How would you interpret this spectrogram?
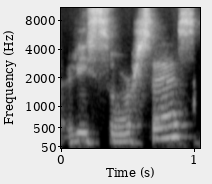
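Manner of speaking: ordinary talk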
